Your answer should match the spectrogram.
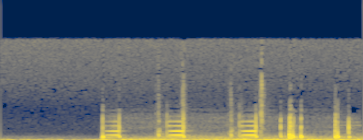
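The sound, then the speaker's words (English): A quick series of phone keypad dialing tones as someone dials to call a friend, about eight short beeps in uneven bursts, clear over a low background hum, with no talking. “Haan, but still, let me call him ek bar.”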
